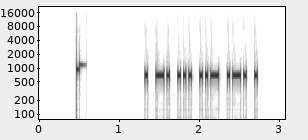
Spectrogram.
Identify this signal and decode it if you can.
Morse code, heard as a keyed tone, about 36 wpm, 700 Hz. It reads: ENSURE
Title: Sentences from Top 1100 Words - New Word Drill Alt - 35wpm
